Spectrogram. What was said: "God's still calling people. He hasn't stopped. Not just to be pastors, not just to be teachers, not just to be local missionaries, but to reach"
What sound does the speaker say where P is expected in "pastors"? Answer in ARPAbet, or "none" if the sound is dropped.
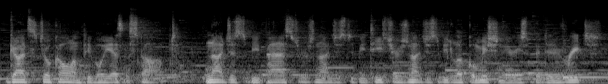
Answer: P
